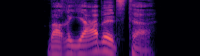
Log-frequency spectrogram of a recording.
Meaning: inflection of variabel: 1. strong/mixed nominative masculine singular superlative degree 2. strong genitive/dative feminine singular superlative degree 3. strong genitive plural superlative degree
- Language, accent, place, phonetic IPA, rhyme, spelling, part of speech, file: German, Germany, Berlin, [vaˈʁi̯aːbl̩stɐ], -aːbl̩stɐ, variabelster, adjective, De-variabelster.ogg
